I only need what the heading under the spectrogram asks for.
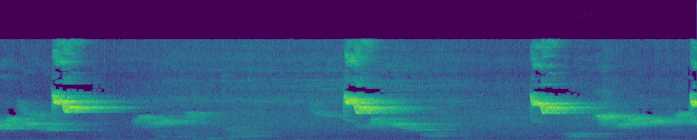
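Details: Japanese white-eye song in 'líu pha choè' style: three high, descending whistled bursts with twittering tails, spaced about two seconds apart, over faint background noise.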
